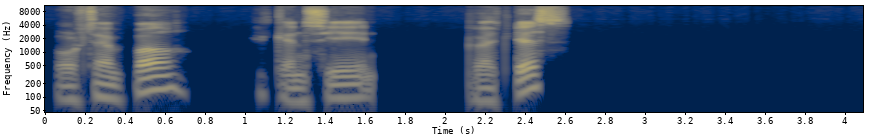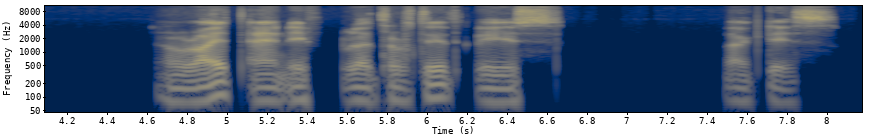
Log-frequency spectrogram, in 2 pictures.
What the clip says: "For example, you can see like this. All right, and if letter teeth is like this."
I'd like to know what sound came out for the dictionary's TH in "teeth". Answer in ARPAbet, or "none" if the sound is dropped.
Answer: T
